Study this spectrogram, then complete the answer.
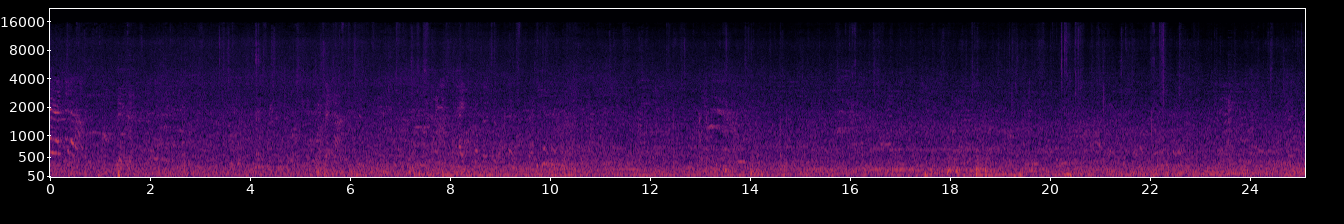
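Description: Footsteps tap on a pavement close by, steady and unhurried.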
